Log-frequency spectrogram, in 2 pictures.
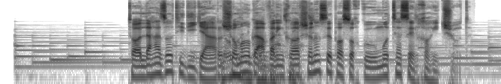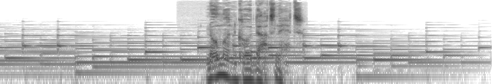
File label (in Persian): پیام زمان انتظار با صدای گوینده مرد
